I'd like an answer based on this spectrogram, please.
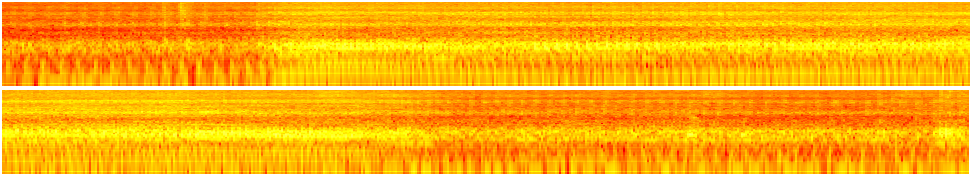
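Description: Motorcycle engine pulling under throttle from about a second in, speed rising, then easing off about five seconds in as the bike rolls on, with wind and road noise.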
